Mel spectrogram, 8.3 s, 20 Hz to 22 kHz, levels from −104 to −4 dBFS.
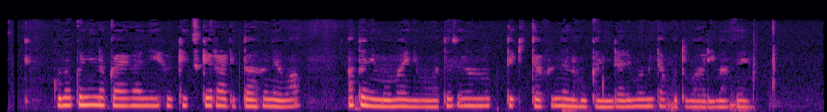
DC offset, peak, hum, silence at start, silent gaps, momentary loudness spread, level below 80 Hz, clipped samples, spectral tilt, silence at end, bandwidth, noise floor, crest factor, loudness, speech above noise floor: under 0.1%; -20 dBFS; none; 0.25 s; none; 12 LU; -74 dBFS; under 0.1%; -5.5 dB/octave; 0.55 s; 11 kHz; -70 dBFS; 16 dB; -36 LUFS; 35 dB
